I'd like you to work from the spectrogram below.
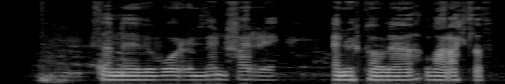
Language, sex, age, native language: Icelandic, male, 14, Icelandic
